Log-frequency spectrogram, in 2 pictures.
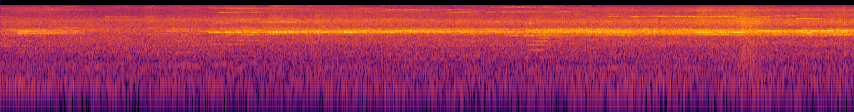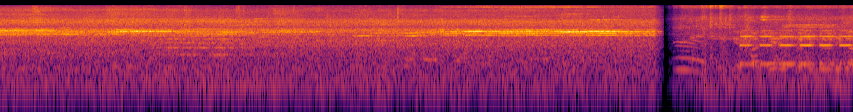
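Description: Steady vehicle running noise, a low rumble with a wavering high-pitched whine over it, broken by a sudden drop-out near the end.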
